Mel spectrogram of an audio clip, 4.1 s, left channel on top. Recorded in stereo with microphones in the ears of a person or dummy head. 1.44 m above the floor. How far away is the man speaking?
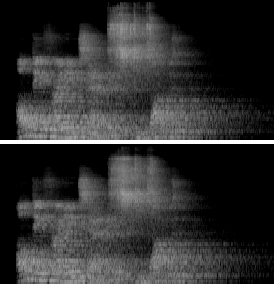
About 1.6 m.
